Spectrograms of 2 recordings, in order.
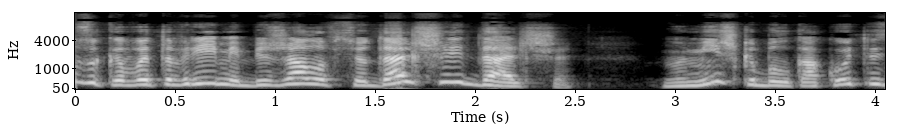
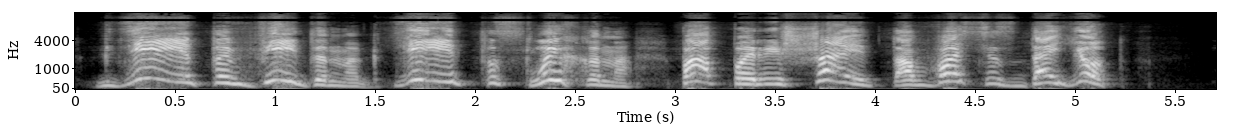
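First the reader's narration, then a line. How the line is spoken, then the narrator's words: Furious yell. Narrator (Russian): заорал со страшной злостью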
